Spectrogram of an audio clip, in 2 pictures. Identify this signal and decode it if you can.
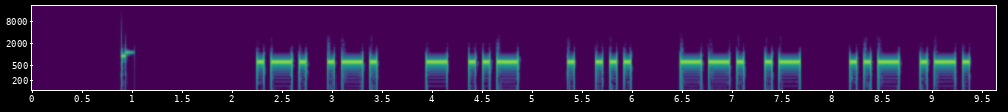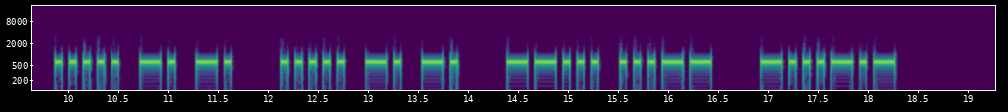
Morse code, heard as a keyed tone, about 17 wpm, 650 Hz. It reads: RR TU ES GA UR 5NN 5NN 73 <BK>
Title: SOTA QSO Practice 17wpm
